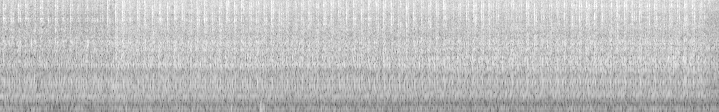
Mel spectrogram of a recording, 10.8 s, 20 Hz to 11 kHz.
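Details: 2010 Toyota Tundra, 165k miles, 5,500-mile oil changes: cold-start idle with busy, fast chattering rattle over the engine; timing chain noise suspected, unconfirmed.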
